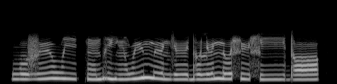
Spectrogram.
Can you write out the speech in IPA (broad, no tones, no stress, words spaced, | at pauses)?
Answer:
wovʏː wiːkũbi jĩwy mʏːnzʏːdolʏ nʊɬy ɬiː dɔ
